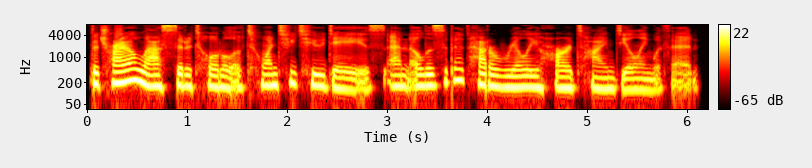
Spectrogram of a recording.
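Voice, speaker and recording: Low-voiced woman narrating true crime. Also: a little mellow, no room sound, clean studio sound. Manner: measured, explanatory reading. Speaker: podcast host.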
